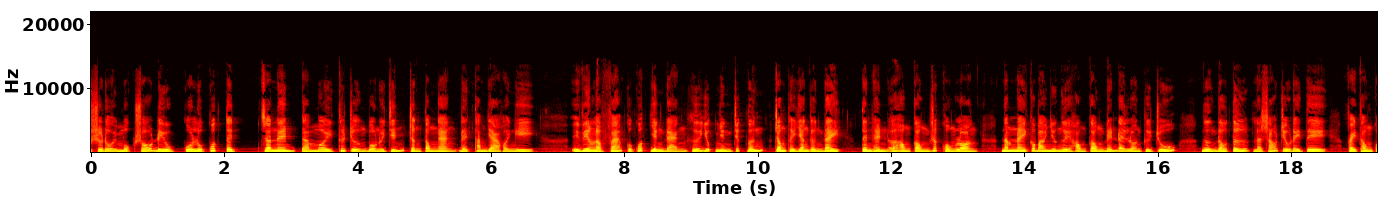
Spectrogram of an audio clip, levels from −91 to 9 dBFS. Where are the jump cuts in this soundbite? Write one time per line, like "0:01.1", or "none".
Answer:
0:10.2

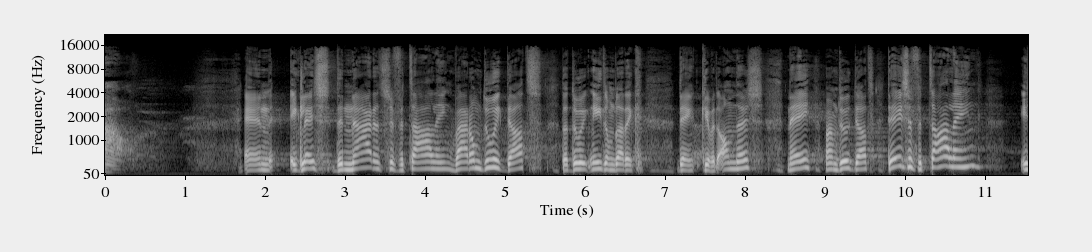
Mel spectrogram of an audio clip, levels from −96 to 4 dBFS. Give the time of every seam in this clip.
0:07.3

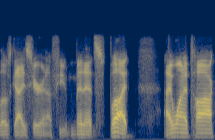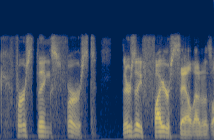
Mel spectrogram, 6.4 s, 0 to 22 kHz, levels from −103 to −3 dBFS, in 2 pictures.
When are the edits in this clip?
none

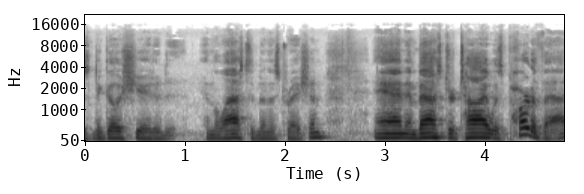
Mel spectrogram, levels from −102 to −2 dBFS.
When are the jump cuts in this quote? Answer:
none

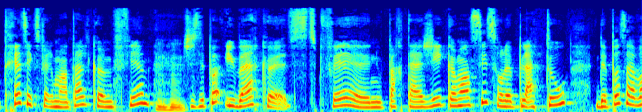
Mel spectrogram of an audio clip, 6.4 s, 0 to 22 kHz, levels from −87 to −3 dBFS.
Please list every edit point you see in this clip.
none

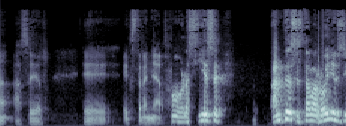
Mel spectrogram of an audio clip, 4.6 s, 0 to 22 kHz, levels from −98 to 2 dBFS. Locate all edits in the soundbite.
0:02.3

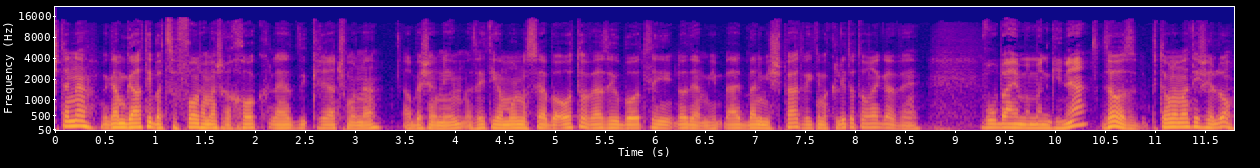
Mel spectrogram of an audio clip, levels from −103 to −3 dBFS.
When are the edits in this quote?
0:01.4
0:03.3

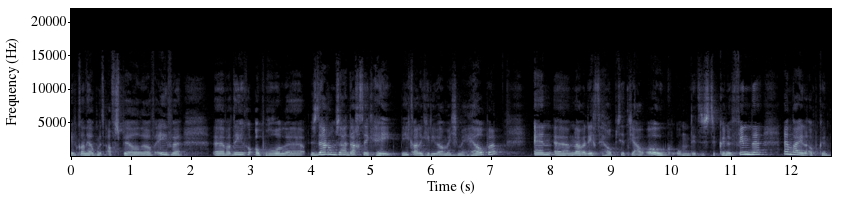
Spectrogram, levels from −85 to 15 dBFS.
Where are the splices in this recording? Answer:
0:03.9

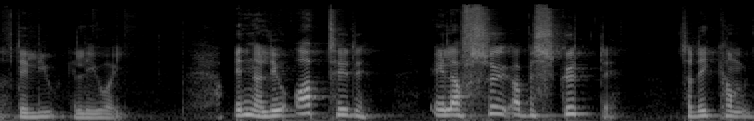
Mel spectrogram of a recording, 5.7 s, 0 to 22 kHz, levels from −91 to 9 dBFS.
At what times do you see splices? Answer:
0:01.7

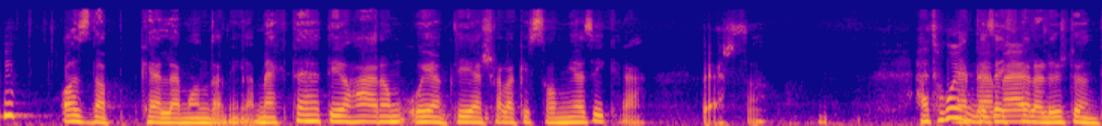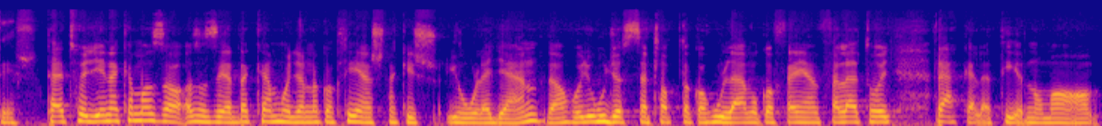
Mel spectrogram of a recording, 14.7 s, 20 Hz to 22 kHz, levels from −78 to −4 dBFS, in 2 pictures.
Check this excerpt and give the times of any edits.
0:07.6
0:11.0

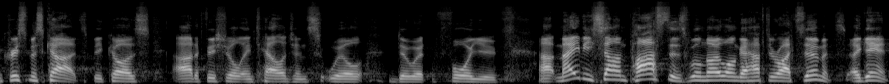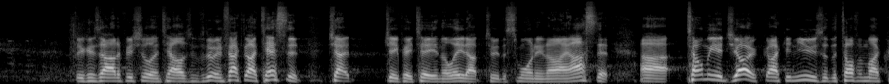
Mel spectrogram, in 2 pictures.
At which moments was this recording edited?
none

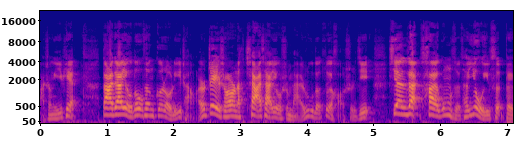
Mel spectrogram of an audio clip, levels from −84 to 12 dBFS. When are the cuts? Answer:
0:01.6

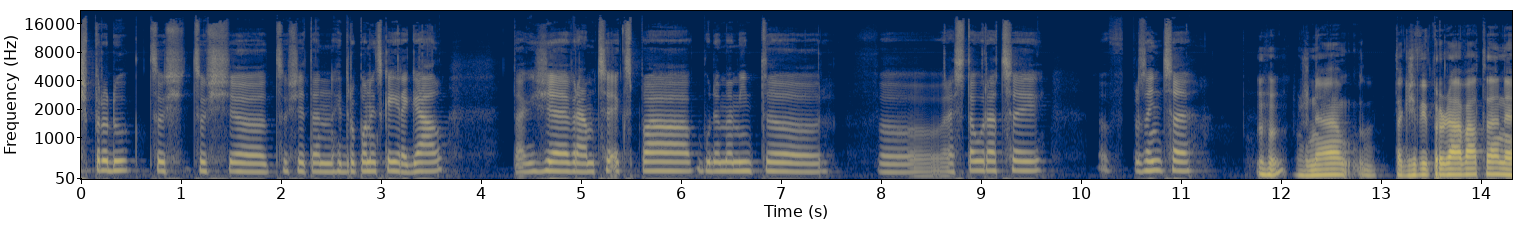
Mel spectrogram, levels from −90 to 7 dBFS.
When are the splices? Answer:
0:02.3
0:12.0

